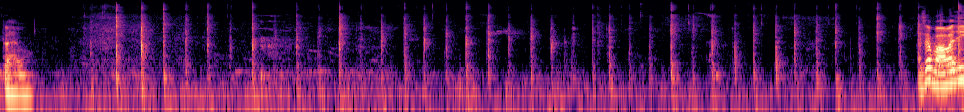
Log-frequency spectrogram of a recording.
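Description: Dough is slapped rhythmically between palms.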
